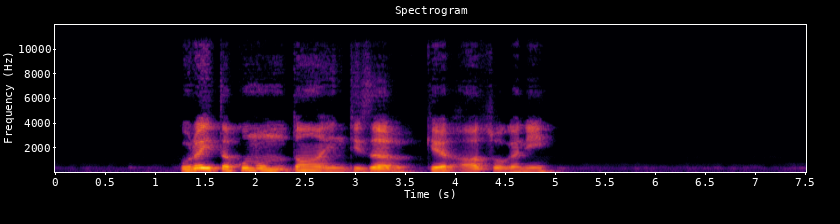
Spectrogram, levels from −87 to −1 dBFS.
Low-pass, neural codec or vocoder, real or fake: 10.8 kHz; codec, 24 kHz, 0.9 kbps, DualCodec; fake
